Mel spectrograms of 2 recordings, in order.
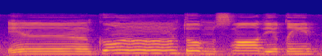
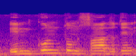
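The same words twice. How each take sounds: First: ان کنتم صادقین slowly, each n held as a nasal hum; ikhfa. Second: ان کنتم صادقین with short plain n sounds; missing ikhfa. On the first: Teacher demonstrating ikhfa, long nasal holds in ان کنتم صادقین. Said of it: "اسی طرح کہیں اخفا ہے". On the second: Teacher showing the mistake, unheld n in ان کنتم صادقین. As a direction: run through ان کنتم صادقین without any nasal hold. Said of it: "اس طرح سے پڑھ دیا". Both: Shown as a demonstration.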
